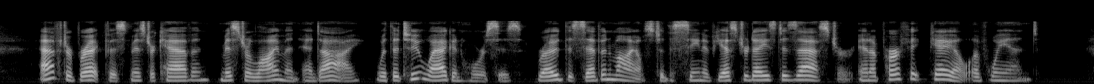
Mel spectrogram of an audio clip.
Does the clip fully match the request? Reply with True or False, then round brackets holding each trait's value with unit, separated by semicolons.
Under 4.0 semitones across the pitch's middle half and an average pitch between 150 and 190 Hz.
True (2.5 semitones; 185 Hz)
